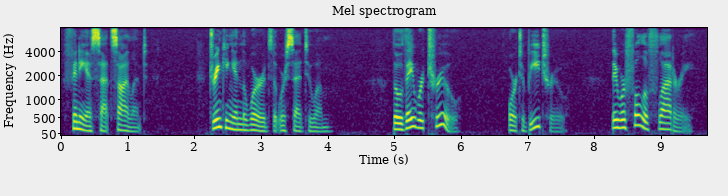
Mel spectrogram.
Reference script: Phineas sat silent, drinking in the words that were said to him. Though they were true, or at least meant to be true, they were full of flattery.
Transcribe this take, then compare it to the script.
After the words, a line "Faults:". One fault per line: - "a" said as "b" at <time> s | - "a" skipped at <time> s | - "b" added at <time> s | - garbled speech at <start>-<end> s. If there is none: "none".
Phineas sat silent, drinking in the words that were said to him. Though they were true, or to be true, they were full of flattery.
Faults:
- "at least meant" skipped at 6.8 s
